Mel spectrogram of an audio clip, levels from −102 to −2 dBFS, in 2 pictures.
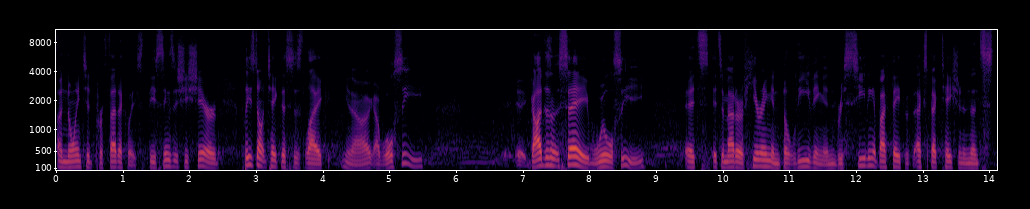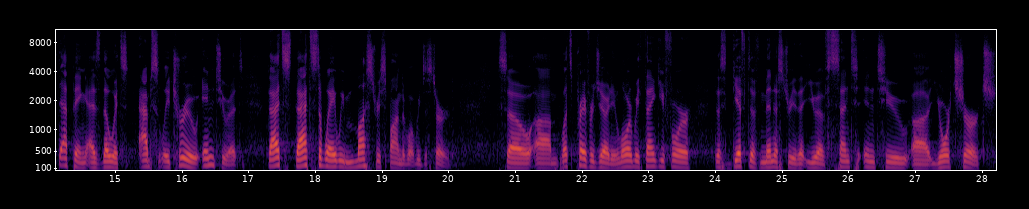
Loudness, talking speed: -53 LUFS, 180 wpm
